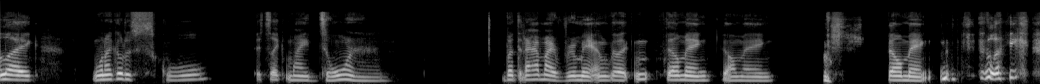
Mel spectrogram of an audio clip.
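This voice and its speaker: A young woman chats casually as a podcast co-host, peppering her talk with slang. Her mid-pitched voice has noticeable vocal fry and sits in a dry, close recording. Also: a little mellow, dry recording. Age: young adult. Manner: colloquial, slangy, frequent "like". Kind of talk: casual chat. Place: bedroom.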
